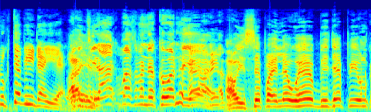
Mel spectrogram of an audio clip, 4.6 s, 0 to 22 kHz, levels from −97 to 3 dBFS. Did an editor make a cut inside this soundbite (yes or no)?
yes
